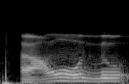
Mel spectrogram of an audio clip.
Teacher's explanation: Hamzah makhrajnya di pangkal kerongkong, Ain makhrajnya di tengahan kerongkong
